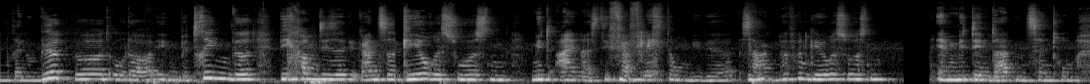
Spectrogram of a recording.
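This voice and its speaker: A woman speaks with a fairly high pitch and fairly even intonation. Noticeable background noise and audible room echo surround her voice. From Denmark, Copenhagen. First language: Danish (speaking German). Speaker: professor. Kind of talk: interview.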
